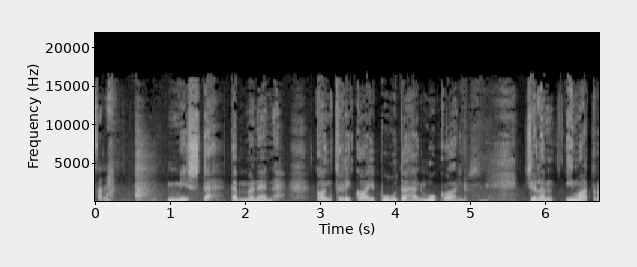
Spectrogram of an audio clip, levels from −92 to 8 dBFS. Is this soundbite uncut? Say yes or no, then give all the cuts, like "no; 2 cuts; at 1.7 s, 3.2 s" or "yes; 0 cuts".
no; 1 cut; at 5.6 s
